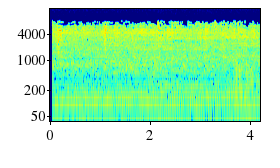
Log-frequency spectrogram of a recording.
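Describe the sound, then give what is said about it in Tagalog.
Steady engine drone and traffic noise at a parking lot in Uvira town where hundreds of motorcycle taxis gather, a continuous, dense rumble with no pauses. “Aha ni muri parking ziri mu mujyi wa Uvira ahari za moto zibarirwa mu majana.”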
